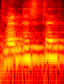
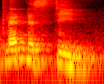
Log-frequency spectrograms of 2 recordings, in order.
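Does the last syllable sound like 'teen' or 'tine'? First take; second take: tine; teen. First: The last syllable sounds like 'tine'. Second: The last syllable sounds like 'teen'. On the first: The speaker calls it wrong. "ক্ল্যান্ডেস্টাইন কোনো শব্দ নেই ডিকশনারিতে" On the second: The speaker calls it right. "শব্দটি হলো ক্ল্যান্ডেস্টিন"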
